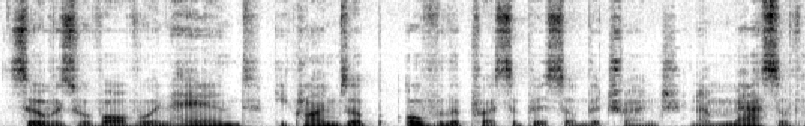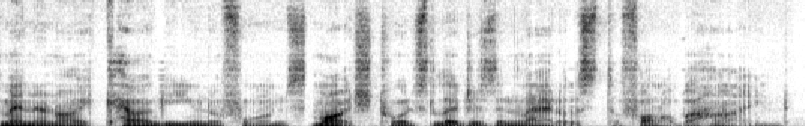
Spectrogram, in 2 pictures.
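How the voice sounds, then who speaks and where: A man's voice: a bass voice, fairly quick, hardly any pauses, mellow, no echo. A man reading his own first-person short story as scripted narration.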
